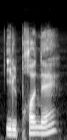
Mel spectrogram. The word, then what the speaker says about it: il prenait: So same thing here, final S not pronounced. Je prenais, tu prenais, il prenait, final T not pronounced.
